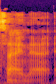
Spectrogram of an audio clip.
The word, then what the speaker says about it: Sina: I listened to a podcast, okay, and it's pronounced Sina.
